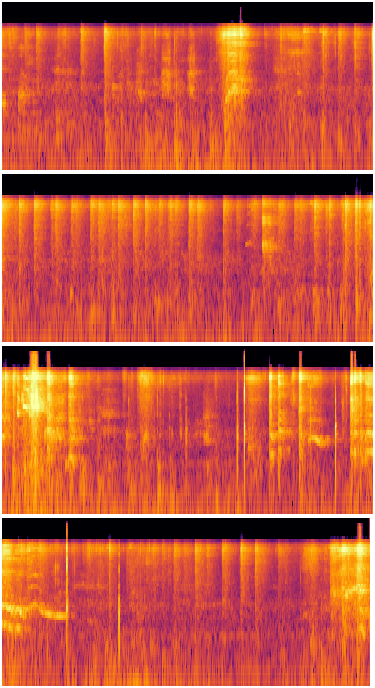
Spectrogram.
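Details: Bailey, a pet cocker spaniel, plays with a young girl who loves him. A few sharp broadband barks burst out, loudest near the start and middle, with soft whimpers and human voices between them.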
